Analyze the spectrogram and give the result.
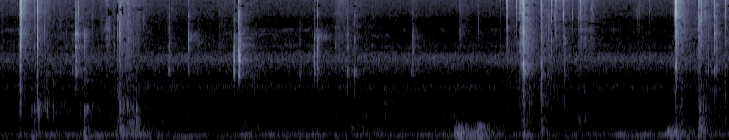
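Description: A metal blade carves slices off the edges of a palm-sized solid pink and orange bar of soap held in the hand. The result is a quiet series of short, crisp, bright scraping snaps with almost no ring, heard over a faint low hum.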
